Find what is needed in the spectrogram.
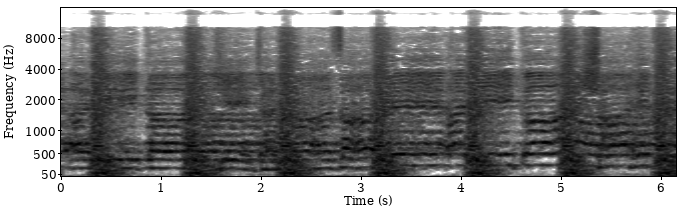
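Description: Group of men chanting a nauha, a Shia mourning lament, in unison. Steady beats fall about twice a second in time with it: the chest-beating of matam.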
